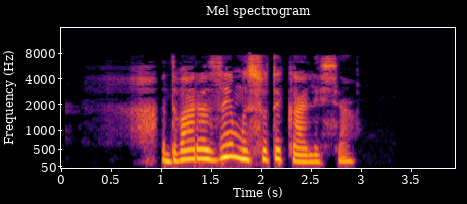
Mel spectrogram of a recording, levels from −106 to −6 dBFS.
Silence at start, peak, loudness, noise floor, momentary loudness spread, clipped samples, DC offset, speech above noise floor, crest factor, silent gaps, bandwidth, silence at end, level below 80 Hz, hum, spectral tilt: 0.75 s; -8 dBFS; -23 LUFS; -69 dBFS; 14 LU; under 0.1%; under 0.1%; 48 dB; 16 dB; none; 7.8 kHz; 1 s; -66 dBFS; none; -5 dB/octave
